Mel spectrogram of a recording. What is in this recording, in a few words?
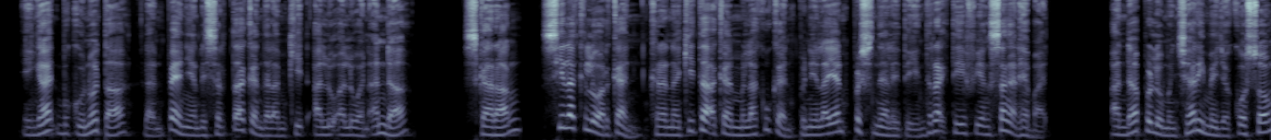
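Malay Malaysia male narrative; voice over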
